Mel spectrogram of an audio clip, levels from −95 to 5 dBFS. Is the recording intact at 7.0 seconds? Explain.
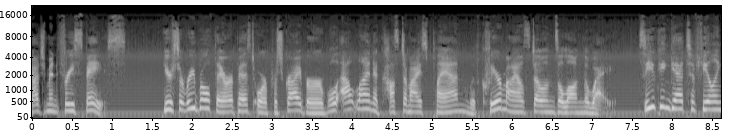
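No. Mains buzz runs under the speech at 7.0 s, part of a stretch from 0.33 s to the end at 8.63 s. Switching spikes from a dimmer, rectifier or poorly shielded cable enter the signal twice per 60 Hz cycle, so the interference carries a dense stack of 60 Hz harmonics reaching into the kilohertz range. It sits roughly 20 dB below the speech and is heard as a constant, raspy buzz.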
